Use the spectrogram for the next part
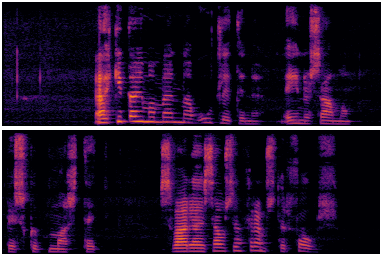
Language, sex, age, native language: Icelandic, female, 30-39, Icelandic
